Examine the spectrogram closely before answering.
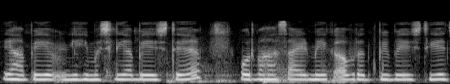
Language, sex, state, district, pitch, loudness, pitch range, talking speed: Hindi, female, Uttar Pradesh, Lalitpur, 225 Hz, -14 LUFS, 220-225 Hz, 185 wpm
